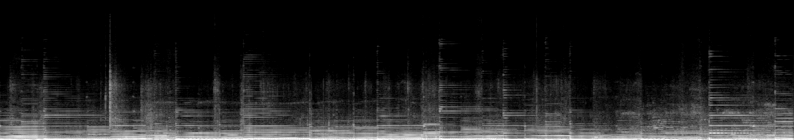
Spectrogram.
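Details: Loud guitar-led country-style music fills the whole stretch, no animal voice heard.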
